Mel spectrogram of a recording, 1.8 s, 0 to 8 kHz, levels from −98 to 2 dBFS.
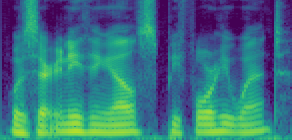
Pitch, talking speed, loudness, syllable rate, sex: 115 Hz, 230 wpm, -16 LUFS, 7.7 syllables/s, male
